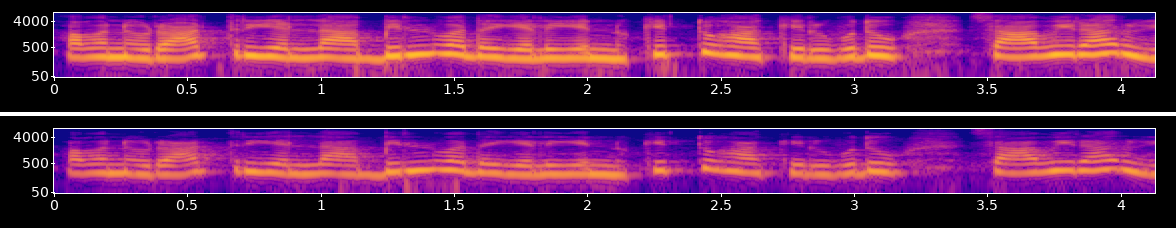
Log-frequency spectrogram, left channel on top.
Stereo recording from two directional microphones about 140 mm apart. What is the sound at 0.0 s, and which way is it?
A woman's voice, 25° left (ahead or behind).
